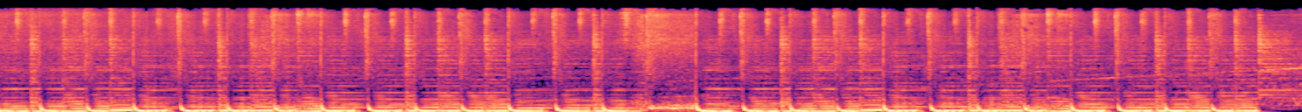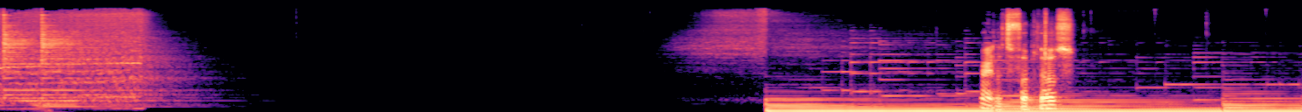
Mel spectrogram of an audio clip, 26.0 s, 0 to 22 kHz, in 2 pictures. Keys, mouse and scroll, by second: 1.1 click, 1.4 middle click, 3.7-6.5 middle drag, 6.7 middle click, 7.8 f, 8.6 click, 9.3 shift+click, 10.4 f, 11.8 shift+click, 12.9 right click, 13.6 middle click, 14.7 click, 15.4 shift+click, 16.3 f, 16.9 alt+click, 18.0 ctrl+f, 19.4 click, 19.9-21.5 middle drag, 22.3 l, 23.3 shift+n, 23.8 click, 24.5 middle click, 25.6-26.0 middle drag.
